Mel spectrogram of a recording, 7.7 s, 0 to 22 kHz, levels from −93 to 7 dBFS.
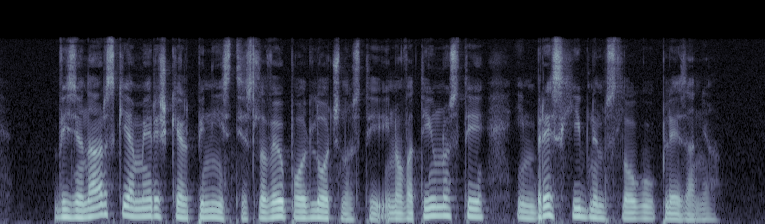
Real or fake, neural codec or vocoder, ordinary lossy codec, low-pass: real; none; none; 10.8 kHz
